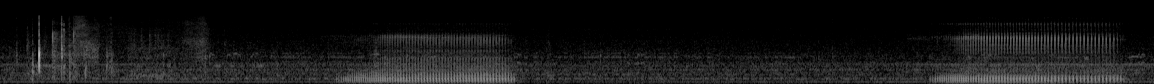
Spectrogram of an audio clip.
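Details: Bulldog snoring in steady rhythm, two rough, buzzy drawn-out snores of about 1.5 seconds, roughly six seconds apart, with a brief clatter at the start and otherwise near silence between breaths.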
